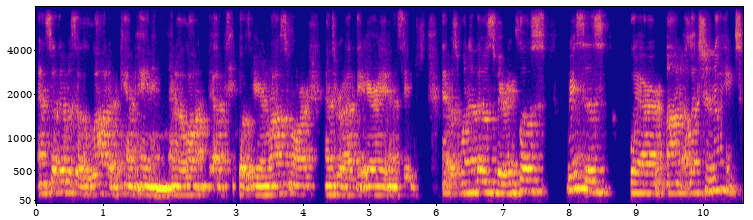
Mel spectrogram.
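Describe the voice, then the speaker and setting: Low-voiced woman sharing updates at a community meeting, recorded from across an echoey room. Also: fairly even intonation, unhurried, darkish tone. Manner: chatty, informative, with many fillers. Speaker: community group member. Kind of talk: informal meeting remarks. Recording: roomy, distant, dull room mic.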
